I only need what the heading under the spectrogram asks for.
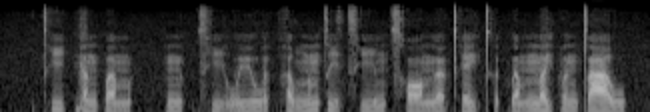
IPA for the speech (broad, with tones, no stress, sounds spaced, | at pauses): t̪ʰ iː˧ k̚ j ɐ˨˧ n p ɐ˨ m | n̪ ɵ˨˥ t̚ t͡sʰ iː˨˩ w yː˨ w ɵ˧ t̚ h ɐ˨ w n̪ ɐ˥ m t̪ iː˨˩ t͡sʰ iː˨˥ m t͡sʰ ɔː˨ n̪ œː˨˩ t̪ʰ e˨˧ j t̪ʰ ɵ˨ t̚ l ɐ˨˥ m n̪ ɐ˨˥ j p ɵ˨ n t̪ aː˧ w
